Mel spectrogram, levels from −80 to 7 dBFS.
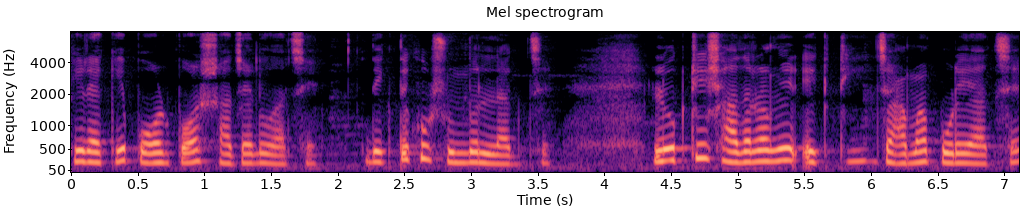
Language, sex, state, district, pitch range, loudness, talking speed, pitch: Bengali, female, Jharkhand, Sahebganj, 200-235 Hz, -15 LUFS, 125 wpm, 220 Hz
